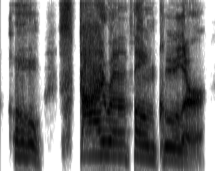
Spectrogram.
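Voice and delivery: high loud whisper. Retelling what he said to his buddy in a silent moment: retelling a loud whisper. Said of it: "in a loud whisper".

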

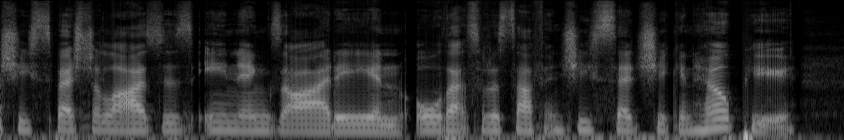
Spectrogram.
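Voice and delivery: normal talking voice

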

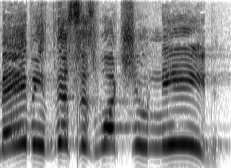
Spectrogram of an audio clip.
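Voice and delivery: loud, high, slow yelling. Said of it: "Sorry, I'm yelling".

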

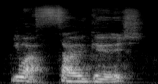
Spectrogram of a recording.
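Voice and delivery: normal talking voice

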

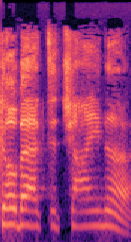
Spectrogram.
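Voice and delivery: acted very high, very slow, drawn-out hollering. Retelling what a driver in a pickup did at a corner: imitating a driver yelling. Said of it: "he just yells out".

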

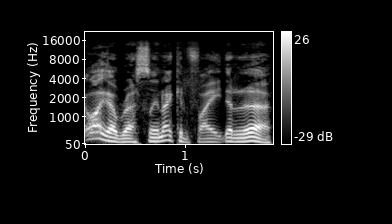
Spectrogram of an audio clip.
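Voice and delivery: ordinary delivery

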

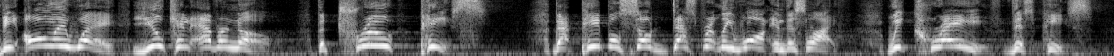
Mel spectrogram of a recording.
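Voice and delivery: yelling at full volume. Speaking to an audience, shouting. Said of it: "I'm shouting today".

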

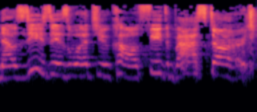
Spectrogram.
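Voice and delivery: put-on French accent. Narrating Terry's exclamation as the friends taste the wine, in a strong French accent. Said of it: "with a strong French accent".

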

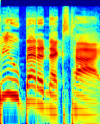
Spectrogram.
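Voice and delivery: very loud, booming put-on advocate voice. Asked on a podcast to be an advocate for it, a host answers: advocacy voice. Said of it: "That's my advocacy voice".

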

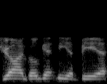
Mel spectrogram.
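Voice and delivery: strong, thick put-on Boston accent. Retelling what a man used to say to the speaker as a child, thick Boston accent. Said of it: "he always had a thick Boston accent".

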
